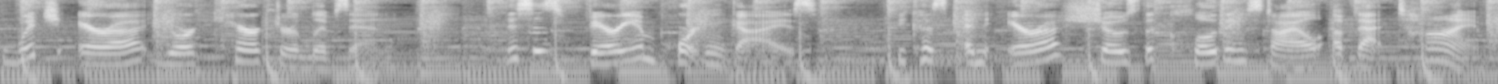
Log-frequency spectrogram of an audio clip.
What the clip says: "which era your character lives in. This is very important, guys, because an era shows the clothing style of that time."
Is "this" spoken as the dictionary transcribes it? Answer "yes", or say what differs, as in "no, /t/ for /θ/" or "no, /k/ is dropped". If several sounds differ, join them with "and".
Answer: yes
